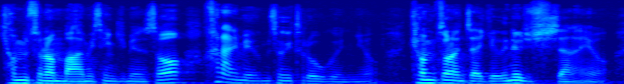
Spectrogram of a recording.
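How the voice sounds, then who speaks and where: A man's voice: mid-range voice, very fast, a little mellow. A male pastor preaching a Sunday sermon in a church, telling stories with dramatic, emphatic rises. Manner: dramatic storytelling, emphatic and rising. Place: church sanctuary.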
